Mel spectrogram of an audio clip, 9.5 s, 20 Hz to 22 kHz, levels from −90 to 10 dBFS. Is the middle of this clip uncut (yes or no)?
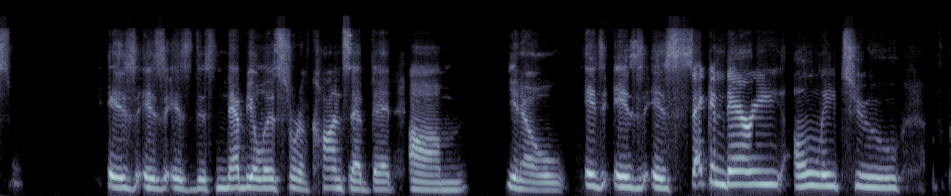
no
